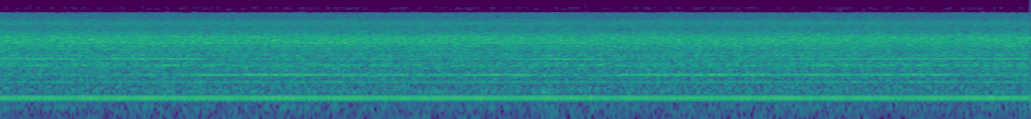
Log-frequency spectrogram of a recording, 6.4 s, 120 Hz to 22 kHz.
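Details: Late-1980s TriStar CXL vacuum on airflow/suction test with all standard filters and cleaned bag, about 120 V supply: steady high whine with even rushing airflow, no wobble, rattle or grinding; motor sounds okay, condition unknown, bearings due for replacement.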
